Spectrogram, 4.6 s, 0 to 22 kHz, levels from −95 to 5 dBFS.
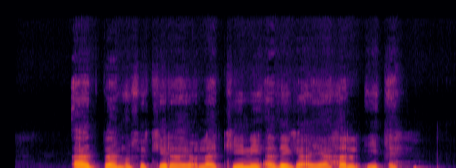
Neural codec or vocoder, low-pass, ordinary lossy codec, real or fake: vocoder, 44.1 kHz, 128 mel bands, Pupu-Vocoder; 19.8 kHz; none; fake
